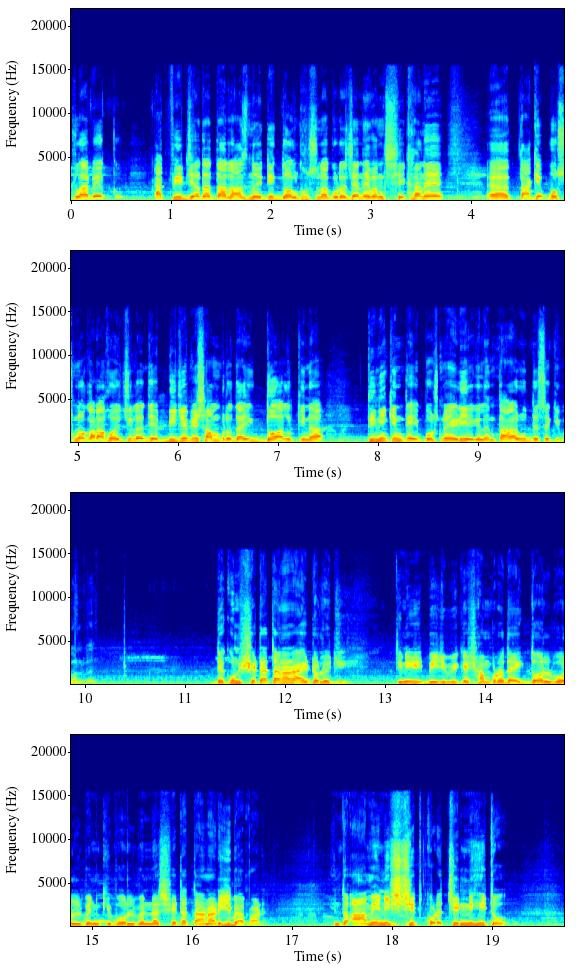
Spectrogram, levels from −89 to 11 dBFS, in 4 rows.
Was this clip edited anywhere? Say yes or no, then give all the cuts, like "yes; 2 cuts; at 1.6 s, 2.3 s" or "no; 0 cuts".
no; 0 cuts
